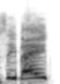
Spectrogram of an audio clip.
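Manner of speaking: loud, high triumphant "See, babe?"; high loud told-you-so; gloating shout. Retold or imitated. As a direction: crow it at your wife, loud and high. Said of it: "I said".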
